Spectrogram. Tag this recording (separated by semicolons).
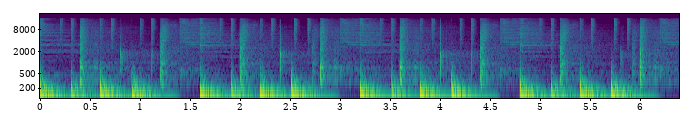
150bpm; drumloop; korgGadget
